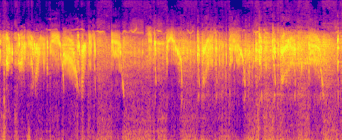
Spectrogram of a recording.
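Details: Swiftlet lure call of the Neptunus type, played to attract swiftlets during the rainy season: a dense, unbroken chorus of high, buzzy twitters and chirps, with quick rising and falling notes overlapping throughout.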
